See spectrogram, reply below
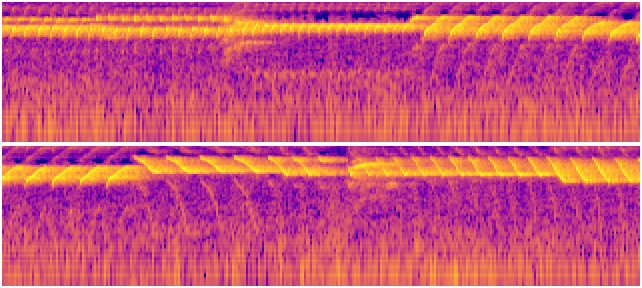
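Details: Canary song to arouse hens for breeding, made of a chain of fast trills and rolling tours, each phrase a few seconds long and set at a different pitch, with one short break.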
